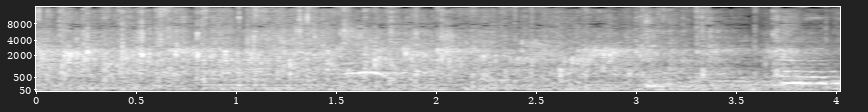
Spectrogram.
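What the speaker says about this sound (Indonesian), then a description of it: "Boleh tepuk tangan buat kita semua." Audience applause at a school graduation farewell gala, steady dense clapping from a crowd carrying on at an even level, with chatter and a few voices mixed in.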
